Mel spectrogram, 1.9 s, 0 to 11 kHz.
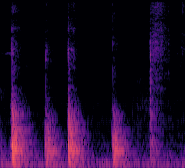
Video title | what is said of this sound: Preparing a soundboard blank :How to build a guitar pt 7 | you can tap it you can hear it ring you get sort of an idea of what it's going to sound like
